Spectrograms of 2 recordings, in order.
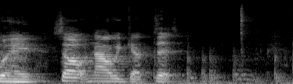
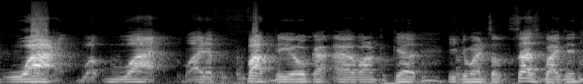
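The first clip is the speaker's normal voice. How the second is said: ordinary talk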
